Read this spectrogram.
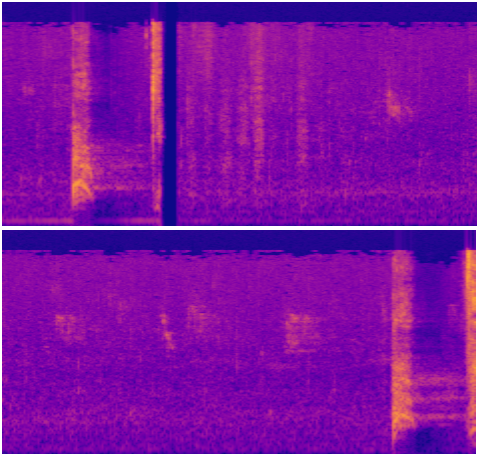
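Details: Picardy Shepherd dog barking: one sharp bark near the start, a long quiet stretch of low hiss, then another abrupt bark at the end.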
